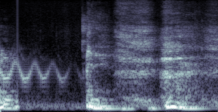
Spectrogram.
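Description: A Scooby-Doo style cartoon collision effect, as two characters run into each other: a wobbling boing tone comes first, then two heavier thudding hits.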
